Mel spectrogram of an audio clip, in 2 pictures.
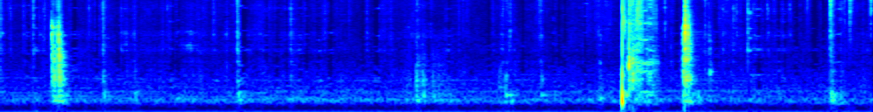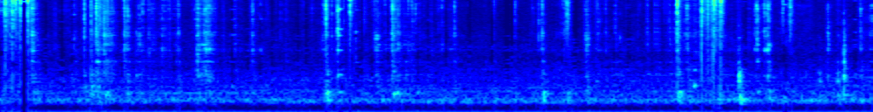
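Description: Hand tools clicking and snipping on copper electrical wires: cutters and wire strippers trimming and stripping the neutral wires at a metal junction box. Scattered small clicks and clinks, with two sharp snaps close together about five seconds in.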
